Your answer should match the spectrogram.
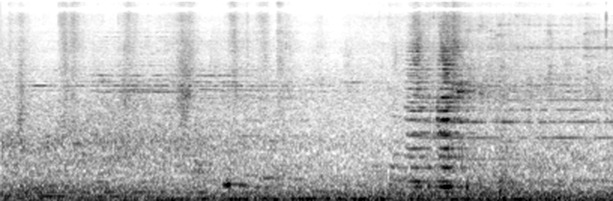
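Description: Steady low rumble of road traffic, with a vehicle horn sounding for about a second around two-thirds of the way in.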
